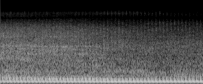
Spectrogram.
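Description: Four-wheeler's engine running close by at a steady, unchanging pitch.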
